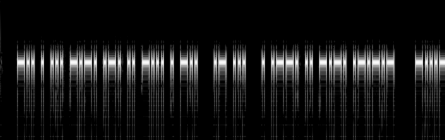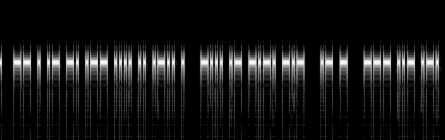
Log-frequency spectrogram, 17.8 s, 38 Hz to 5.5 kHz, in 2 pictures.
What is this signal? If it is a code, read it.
Morse code, heard as a keyed tone, about 25 wpm, 600 Hz. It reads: DESCRIBED AS EPIC. <BT> MEANWHILE BACK AT OUR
